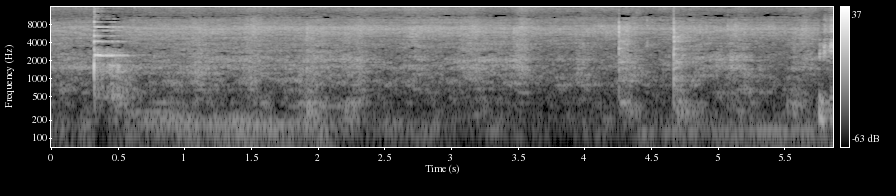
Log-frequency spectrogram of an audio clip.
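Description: Chopped tomato fries in oil with baby eggplant, a soft steady sizzle with occasional utensil clinks and stirring scrapes against the pan, fairly quiet and close.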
